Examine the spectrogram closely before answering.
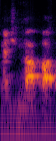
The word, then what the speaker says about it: Mönchengladbach: I didn't know any guy in USA who can pronounce it. So Mönchengladbach or M-Town, Aachen and Ludwigsburg.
